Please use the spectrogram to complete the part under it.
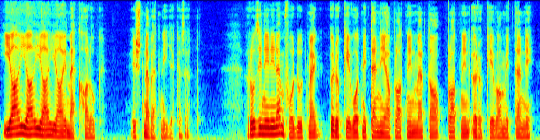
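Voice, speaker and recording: Man, low voice, audiobook narrator, measured reflective reading.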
